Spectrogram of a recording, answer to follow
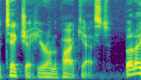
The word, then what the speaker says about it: TCJA: tax reform and that's how do you pronounce the name as Jayson just said like many tax practitioners we've come to affectionately refer to the tax cuts and Jobs Act as the TIC jahir on the podcast but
